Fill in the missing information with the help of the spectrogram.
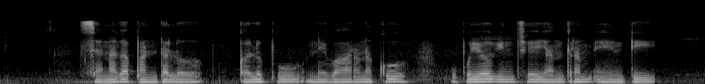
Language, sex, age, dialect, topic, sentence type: Telugu, male, 18-24, Utterandhra, agriculture, question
